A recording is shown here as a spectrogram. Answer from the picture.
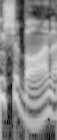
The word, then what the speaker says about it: Siobhan: Am I saying it right or wrong? Is it Siobhan or Siobhan? – Am I saying Siobhan? I think it's Siobhan. – Hold on. Well, I think it's Bond.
